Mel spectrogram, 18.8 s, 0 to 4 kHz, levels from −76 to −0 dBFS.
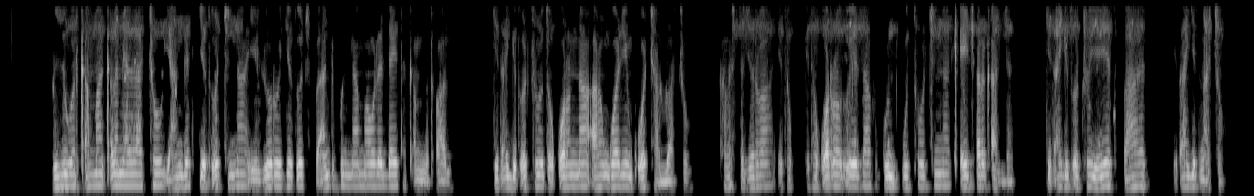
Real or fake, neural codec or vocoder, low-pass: fake; vocoder, 44.1 kHz, 128 mel bands every 256 samples, BigVGAN v2; 3.6 kHz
